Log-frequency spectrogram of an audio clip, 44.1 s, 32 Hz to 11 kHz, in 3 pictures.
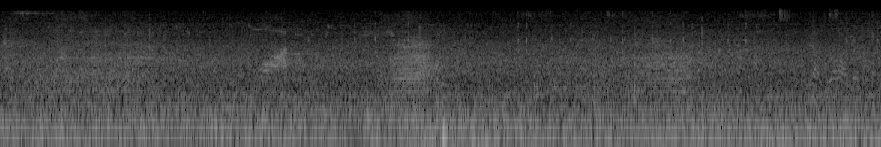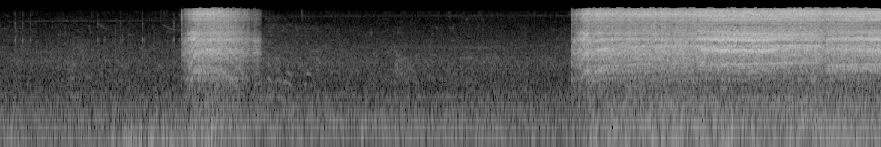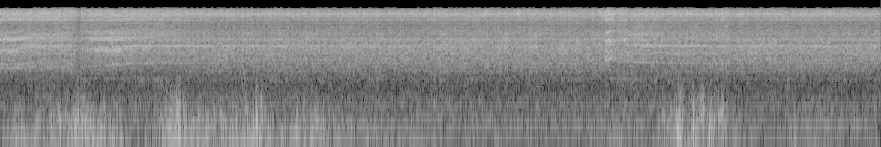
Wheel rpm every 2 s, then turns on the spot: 0, 0, 0, 0, 0, 0, 0, 0, 10, 30, 0, 0, 150, 220, 220, 220, 230, 230, 230, 240, 240, 230.
none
